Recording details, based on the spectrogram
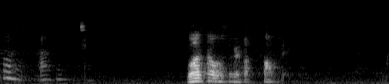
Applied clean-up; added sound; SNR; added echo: neural mask model DeepFilterNet 3.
